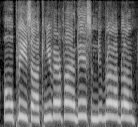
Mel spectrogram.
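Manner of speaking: put-on high, girlish rep voice; little girl on phone. Bank rep asking caller to verify, high little-girl voice. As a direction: rattle off verification in a girlish pitch. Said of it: "I get this little girl on the phone".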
